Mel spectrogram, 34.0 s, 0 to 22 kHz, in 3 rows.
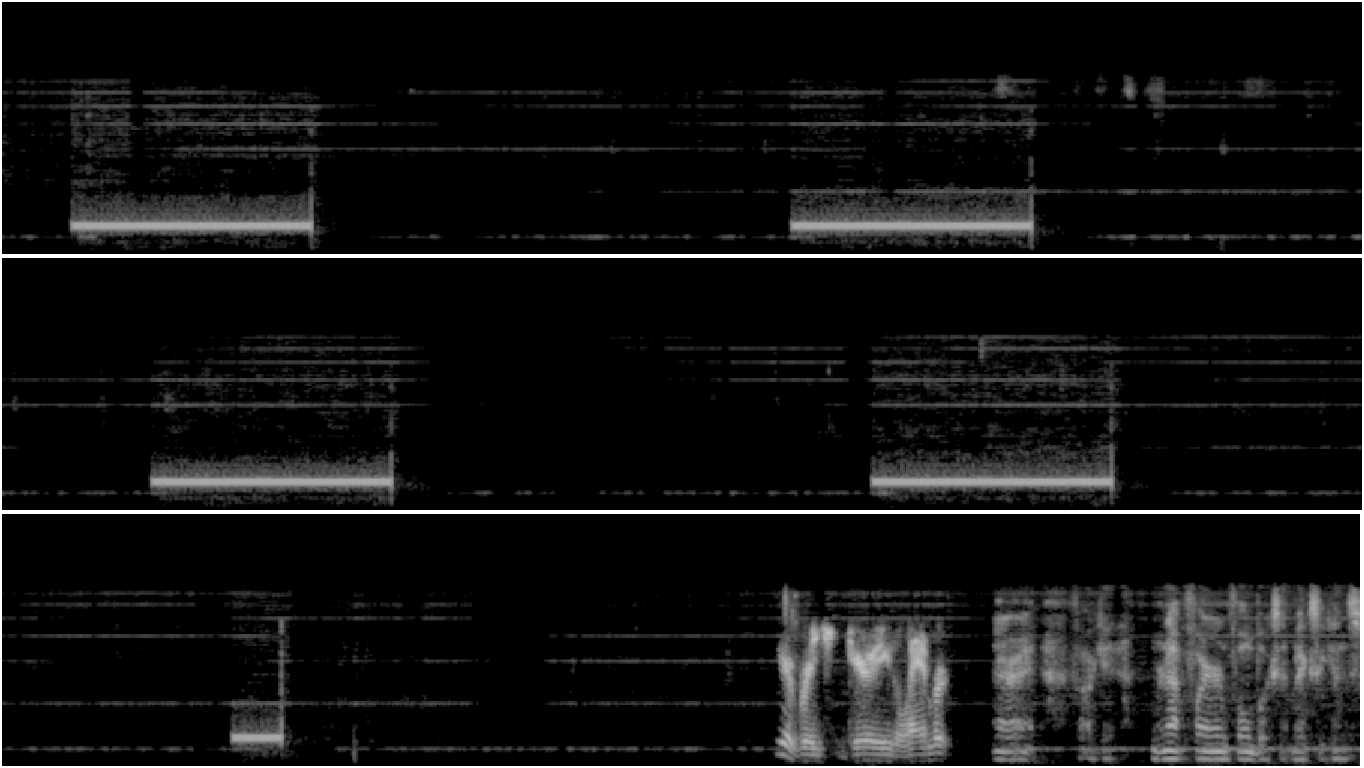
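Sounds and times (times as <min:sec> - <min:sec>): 
telephone ringback tone of a call ringing out: 0:00.6 - 0:02.6, 0:06.6 - 0:08.6, 0:12.6 - 0:14.6, 0:18.6 - 0:20.6, 0:24.6 - 0:25.1
speech: 0:29.1 - 0:33.9.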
